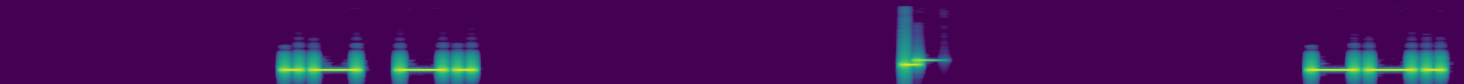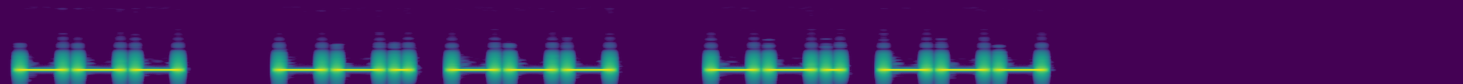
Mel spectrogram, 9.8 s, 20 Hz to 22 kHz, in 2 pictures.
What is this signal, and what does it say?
Morse code, heard as a keyed tone, about 25 wpm, 700 Hz. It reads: AN GO GO GO
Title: Top 100 Words 25wpm x3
